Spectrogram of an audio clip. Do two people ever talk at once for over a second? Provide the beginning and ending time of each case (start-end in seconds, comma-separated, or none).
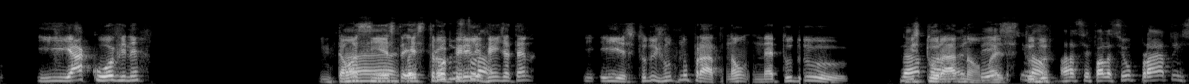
3.4-5.0, 9.0-10.6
